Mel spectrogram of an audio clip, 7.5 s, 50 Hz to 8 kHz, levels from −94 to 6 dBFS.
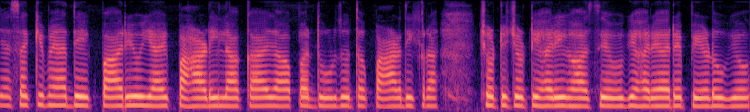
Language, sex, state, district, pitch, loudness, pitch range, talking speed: Hindi, female, Bihar, Kishanganj, 225 Hz, -16 LUFS, 220-230 Hz, 230 wpm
